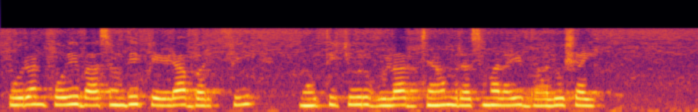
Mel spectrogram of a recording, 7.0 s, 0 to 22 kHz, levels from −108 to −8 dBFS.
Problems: constant background noise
